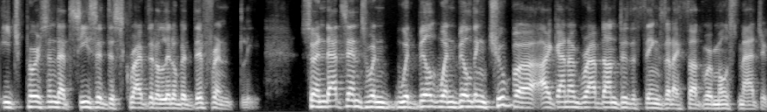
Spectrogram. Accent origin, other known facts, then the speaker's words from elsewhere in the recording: Mexico; I grew up in Mexico in the 90s.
